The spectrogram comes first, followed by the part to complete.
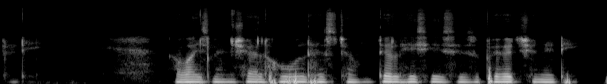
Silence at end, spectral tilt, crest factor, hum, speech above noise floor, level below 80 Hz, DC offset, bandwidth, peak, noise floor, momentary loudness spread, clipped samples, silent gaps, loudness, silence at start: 0.3 s; -6.5 dB/octave; 18 dB; none; 48 dB; -42 dBFS; under 0.1%; 12.5 kHz; -4 dBFS; -69 dBFS; 10 LU; under 0.1%; none; -23 LUFS; 0.15 s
